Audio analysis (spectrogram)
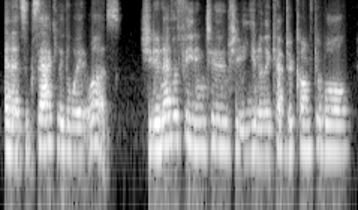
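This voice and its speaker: A woman's voice: mid-range voice, steady tone, brisk. A woman sharing personal reflections in a group discussion. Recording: voice picked up from a distance.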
